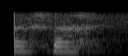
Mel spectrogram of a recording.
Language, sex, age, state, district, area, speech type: Kashmiri, female, 30-45, Jammu and Kashmir, Bandipora, rural, conversation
